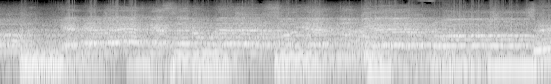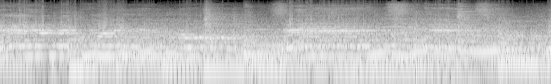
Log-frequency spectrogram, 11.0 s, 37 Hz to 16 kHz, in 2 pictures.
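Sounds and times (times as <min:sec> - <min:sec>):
guitars playing: 0:00.0 - 0:11.0
voices singing together: 0:00.0 - 0:11.0.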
